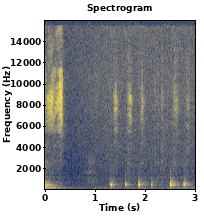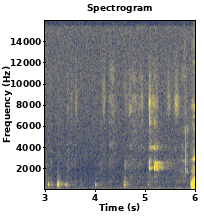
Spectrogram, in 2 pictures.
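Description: Marker pen writing on a whiteboard: a string of faint, short taps and strokes as a word is written, from about a second in until past four seconds.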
